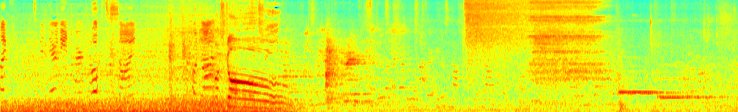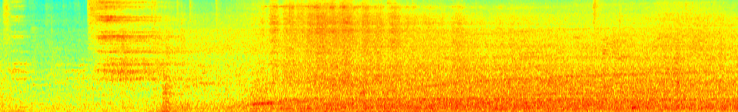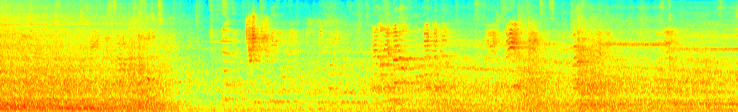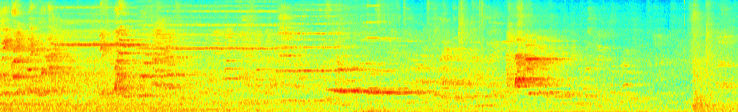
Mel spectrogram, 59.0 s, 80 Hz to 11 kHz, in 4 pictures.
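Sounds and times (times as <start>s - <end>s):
subway train rumbling: 0.0s - 59.0s.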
